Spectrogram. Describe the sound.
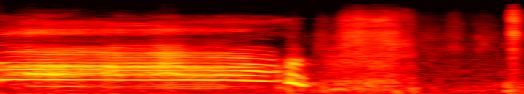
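A voice imitates a scream that a neighbour hears in the middle of the night: a loud, sustained high-pitched wail held steady for over a second, then breaking into a quick downward drop, followed by brief breathy noise.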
